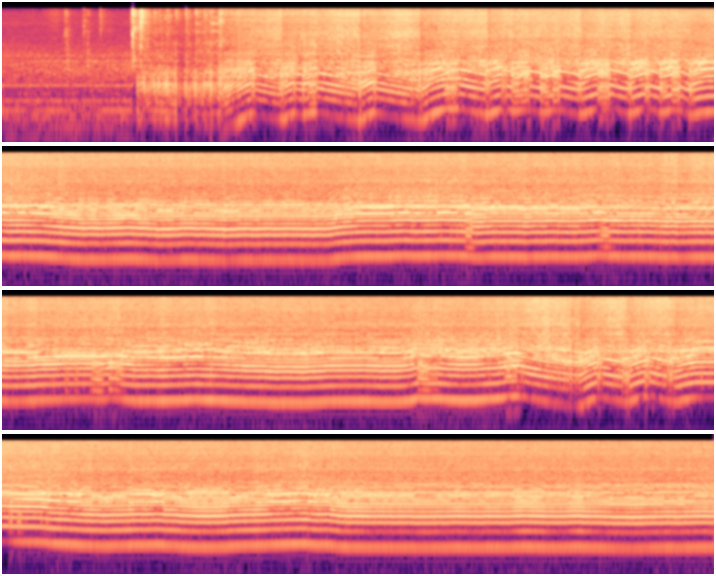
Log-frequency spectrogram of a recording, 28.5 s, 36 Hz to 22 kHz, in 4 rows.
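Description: McCulloch SP81 two-stroke chainsaw, about 5 cubic inches, suddenly opened up about a second in and revved up and down repeatedly. Then it runs at full throttle cutting through a log, the pitch sagging slightly under load. Once, about two-thirds through, the pitch drops off and climbs back.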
